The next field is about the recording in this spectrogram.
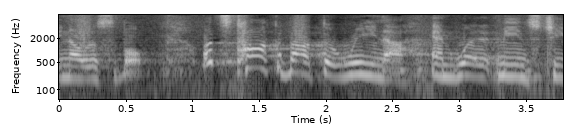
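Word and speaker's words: RHNA: Rena is the way it's pronounced to us people who are insiders.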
